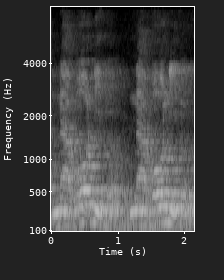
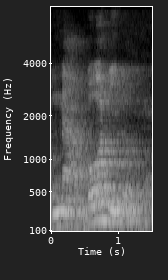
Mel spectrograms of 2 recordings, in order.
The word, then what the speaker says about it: Nabónido: El padre de Belsasar era un hijo del rey Nabucodonosor, y se llamaba Nabónido, así como suena con acento en la primera O, Nabónido, ¿sí?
